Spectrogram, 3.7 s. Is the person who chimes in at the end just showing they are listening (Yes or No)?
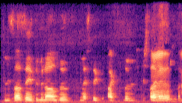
No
